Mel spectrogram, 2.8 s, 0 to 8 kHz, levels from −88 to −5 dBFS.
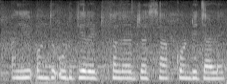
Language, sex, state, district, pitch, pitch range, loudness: Kannada, female, Karnataka, Raichur, 230 Hz, 225-240 Hz, -16 LUFS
